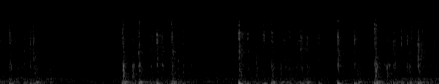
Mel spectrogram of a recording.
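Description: Faint typing on a computer keyboard: a few keystrokes, a pause of about a second, then a steady run of keystrokes.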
